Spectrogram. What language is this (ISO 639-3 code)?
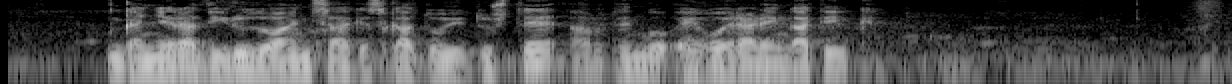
eus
